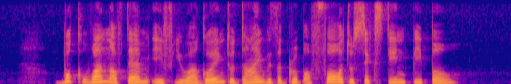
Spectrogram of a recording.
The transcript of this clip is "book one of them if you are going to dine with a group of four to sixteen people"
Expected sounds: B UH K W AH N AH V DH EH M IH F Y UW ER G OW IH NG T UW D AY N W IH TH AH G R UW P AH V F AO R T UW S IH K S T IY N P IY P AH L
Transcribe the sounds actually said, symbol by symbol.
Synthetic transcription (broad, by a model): B UH K W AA N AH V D EH M IH F Y UW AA G OW IH NG T UW D AY N W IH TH AH G R UW P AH F F AO T UW S IH K S T IY N P IY P AH L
